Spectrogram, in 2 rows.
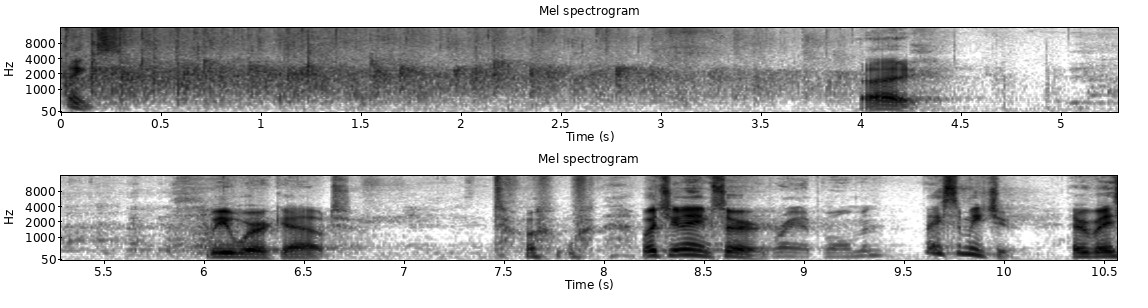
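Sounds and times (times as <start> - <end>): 
speech: 0.0 - 0.5, 4.0 - 4.4, 6.0 - 6.8, 7.6 - 10.5
crowd applauding: 0.0 - 4.3
laughter: 5.1 - 6.1.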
